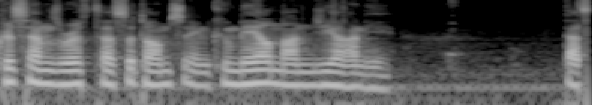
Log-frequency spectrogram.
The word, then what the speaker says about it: Kumail Nanjiani: Black International starring Chris Hemsworth Tessa Thompson and Kumail nanjiani that's how you say his name everybody and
